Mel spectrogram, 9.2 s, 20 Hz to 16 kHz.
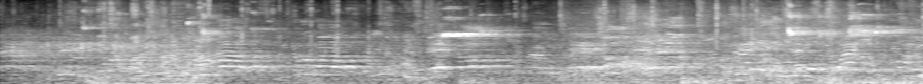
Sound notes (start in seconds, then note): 0.2 chatter; 4.4 whistle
